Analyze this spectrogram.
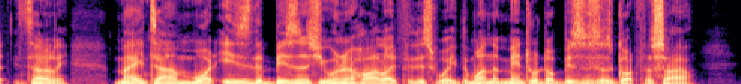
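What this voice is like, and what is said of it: Voice sounds off, altered. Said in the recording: “My voice has gone off a bit. ... Very different this week, isn't it?”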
